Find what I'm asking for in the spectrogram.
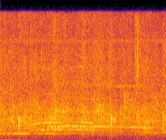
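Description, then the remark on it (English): An audience at a sermon claps and cheers steadily throughout, a dense, continuous wash of applause with a few sustained voices or whistles rising above it, fairly loud. “Oh, come on, you should have clapped and shouted and shouted.”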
